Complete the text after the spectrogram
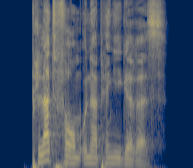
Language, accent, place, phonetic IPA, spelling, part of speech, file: German, Germany, Berlin, [ˈplatfɔʁmˌʔʊnʔaphɛŋɪɡəʁəs], plattformunabhängigeres, adjective, De-plattformunabhängigeres.ogg
- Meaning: strong/mixed nominative/accusative neuter singular comparative degree of plattformunabhängig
